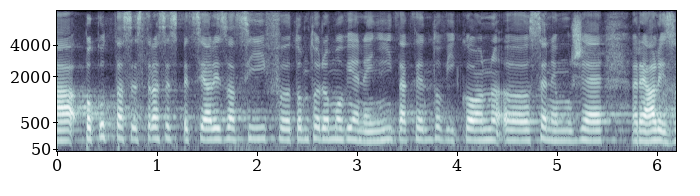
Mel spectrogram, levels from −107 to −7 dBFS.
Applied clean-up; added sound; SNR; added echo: none; none; none; none.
